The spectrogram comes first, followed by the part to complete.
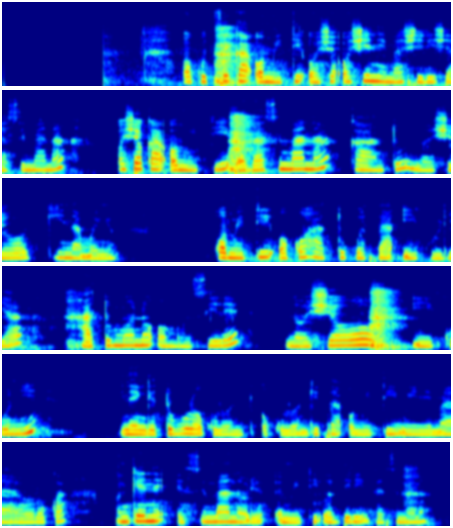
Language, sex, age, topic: Oshiwambo, female, 25-35, agriculture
